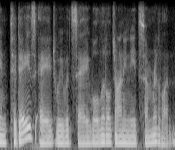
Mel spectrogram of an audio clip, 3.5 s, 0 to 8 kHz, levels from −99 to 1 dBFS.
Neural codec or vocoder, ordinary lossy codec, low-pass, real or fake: none; Opus, 16 kbps; 7.2 kHz; real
